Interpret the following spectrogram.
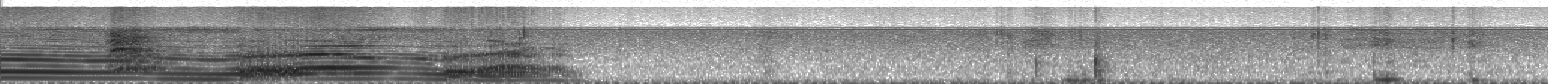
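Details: Three-legged pet dog howling along to a recording of another three-legged dog singing; a drawn-out, wavering howl with rising and falling bends for about two seconds, then quieter faint yips and room noise.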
